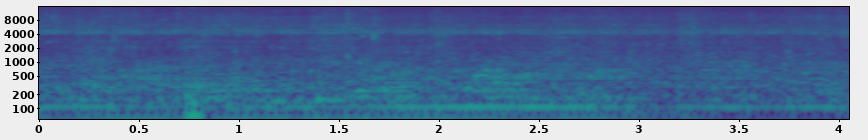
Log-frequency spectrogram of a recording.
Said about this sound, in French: Par contre, ce qui est cool, c'est la rivière. Je crois qu'il ne doit pas y avoir plus belle chose au monde que d'avoir un terrain et une rivière qui coule. Beau, hein?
